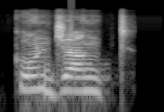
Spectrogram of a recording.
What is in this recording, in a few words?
"conjunct", Indian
